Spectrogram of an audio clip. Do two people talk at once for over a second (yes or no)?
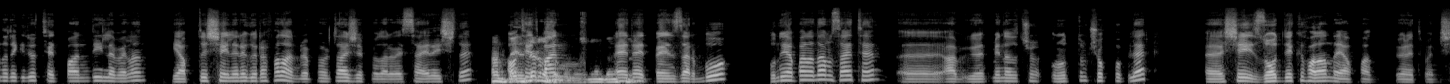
yes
